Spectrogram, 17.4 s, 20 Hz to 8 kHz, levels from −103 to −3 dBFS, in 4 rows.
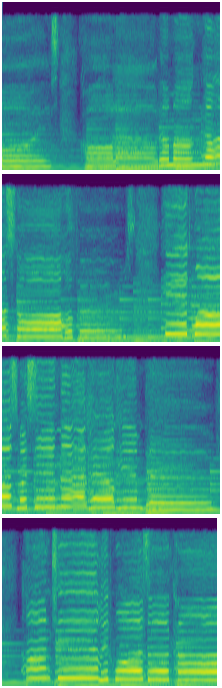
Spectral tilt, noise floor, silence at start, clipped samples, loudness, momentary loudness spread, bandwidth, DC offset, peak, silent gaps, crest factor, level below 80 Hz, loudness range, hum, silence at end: -5 dB/octave; -37 dBFS; 0 s; under 0.1%; -16 LUFS; 13 LU; 7.6 kHz; under 0.1%; 0 dBFS; none; 16 dB; -38 dBFS; 6 LU; none; 0 s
